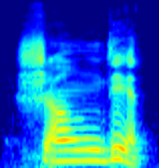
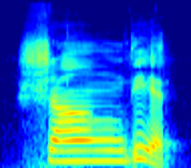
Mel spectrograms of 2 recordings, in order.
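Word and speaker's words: 商店: 건설음이기 때문에 샹디엔 하실 때 SH 발음 주의해서 발음해 보도록 하겠습니다. 따라서 읽어보도록 하겠습니다. 샹디엔, 샹디엔.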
